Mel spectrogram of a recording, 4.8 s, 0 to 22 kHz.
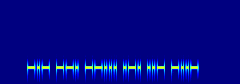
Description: Morse code, heard as a keyed tone, about 25 wpm, 700 Hz. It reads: KG7RUX
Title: USA Call Signs - 6 Characters - 2x Character Spacing - 25wpm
